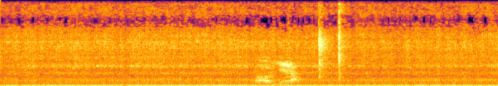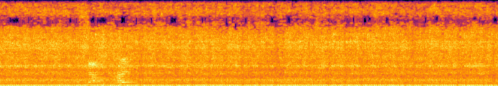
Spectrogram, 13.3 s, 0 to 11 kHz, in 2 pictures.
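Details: Honda CB700SC Nighthawk inline-four idling after carb cleaning (clogged pilots, needed choke), old gas drained, non-ethanol fuel, 4-into-1 exhaust, airbox removed, throttle cables disconnected; smooth steady low burble, no misses or knocks; normal idle.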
